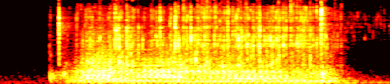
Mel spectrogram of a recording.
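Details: Samsung fridge water dispenser: water pours with a loud, steady buzzing hum underneath, heard on every dispense; fan was not hitting ice after defrost and panel removal; clogged water filter was the cause, noise stopped immediately after filter replacement.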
